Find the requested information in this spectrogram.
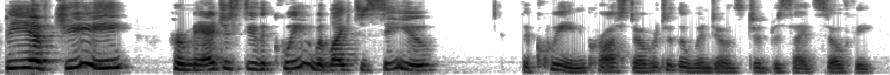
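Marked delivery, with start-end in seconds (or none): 0.1-3.3 high, loud call. A narrator's reading. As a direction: call to someone out in the garden. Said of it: "called out".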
